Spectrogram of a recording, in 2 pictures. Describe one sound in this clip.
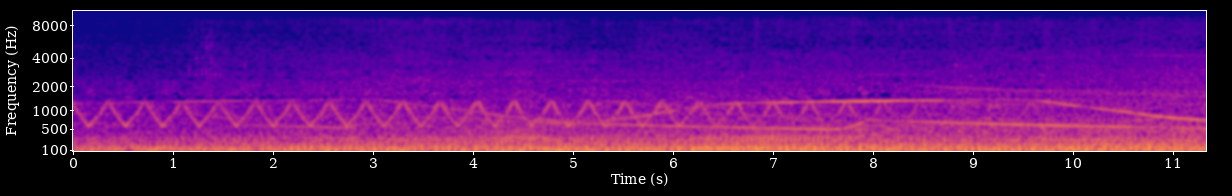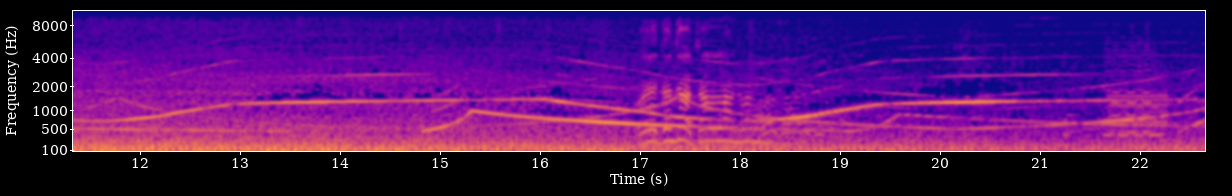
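Vehicle engines rumble by steadily.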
